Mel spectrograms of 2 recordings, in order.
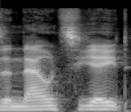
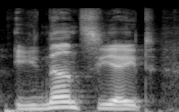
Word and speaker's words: enunciate: different than annunciate and everybody always says annunciate and they say it even worse than that they can't even pronounce an annunciate they can't say it that way even though that's the word they're trying to say but they're not at the same time they're trying to say enunciate I don't know it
